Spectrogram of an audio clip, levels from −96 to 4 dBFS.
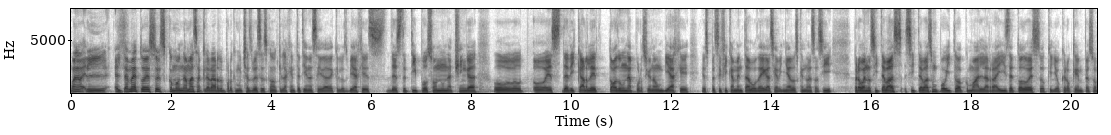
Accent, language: Mexican, Spanish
